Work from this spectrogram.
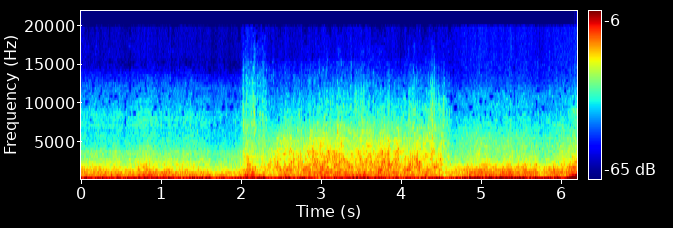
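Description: A de Havilland Mosquito FB VI twin-engine bomber in the DCS flight simulator drones steadily with a loud, dense engine roar, heard close from the cockpit during a night bombing raid under flak.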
